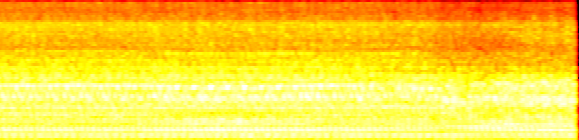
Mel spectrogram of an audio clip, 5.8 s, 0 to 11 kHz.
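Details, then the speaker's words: Mercedes E320 CDI turbo diesel, first start after purchase with fresh oil and the glow plugs and fuel pump primed: even, steady diesel clatter at idle with no knocks or misses; it fired right up and sounds good. "all right fired right up okay sounds good sounds really good"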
